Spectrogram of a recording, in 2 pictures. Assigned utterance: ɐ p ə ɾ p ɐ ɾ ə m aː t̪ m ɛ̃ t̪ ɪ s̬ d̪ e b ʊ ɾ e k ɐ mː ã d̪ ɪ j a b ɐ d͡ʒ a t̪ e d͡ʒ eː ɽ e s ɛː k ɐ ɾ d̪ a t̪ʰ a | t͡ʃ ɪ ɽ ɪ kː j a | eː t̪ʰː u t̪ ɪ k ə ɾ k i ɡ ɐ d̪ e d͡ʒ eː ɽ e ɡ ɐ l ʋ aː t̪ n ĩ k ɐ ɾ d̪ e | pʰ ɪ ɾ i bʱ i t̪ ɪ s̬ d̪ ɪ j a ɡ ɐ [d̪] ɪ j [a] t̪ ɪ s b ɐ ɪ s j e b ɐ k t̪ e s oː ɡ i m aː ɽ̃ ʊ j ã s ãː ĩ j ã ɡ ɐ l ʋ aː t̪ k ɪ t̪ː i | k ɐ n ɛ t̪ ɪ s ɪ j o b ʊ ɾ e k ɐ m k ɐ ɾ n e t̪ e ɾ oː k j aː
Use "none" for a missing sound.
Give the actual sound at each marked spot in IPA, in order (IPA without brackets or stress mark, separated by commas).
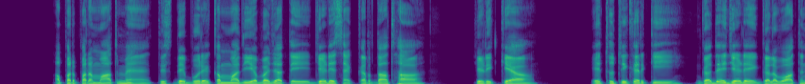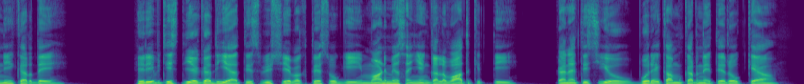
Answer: d̪, a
